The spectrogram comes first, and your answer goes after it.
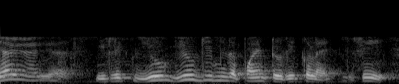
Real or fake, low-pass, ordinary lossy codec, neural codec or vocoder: real; 3.6 kHz; Opus, 32 kbps; none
